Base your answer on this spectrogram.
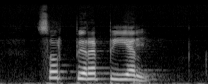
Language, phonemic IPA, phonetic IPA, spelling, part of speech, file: Tamil, /tʃorpɪrɐpːɪjɐl/, [so̞rpɪrɐpːɪjɐl], சொற்பிறப்பியல், noun, Ta-சொற்பிறப்பியல்.ogg
- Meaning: etymology (the scientific study of the origin and evolution of a word's semantic meaning across time, including its constituent morphemes and phonemes)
